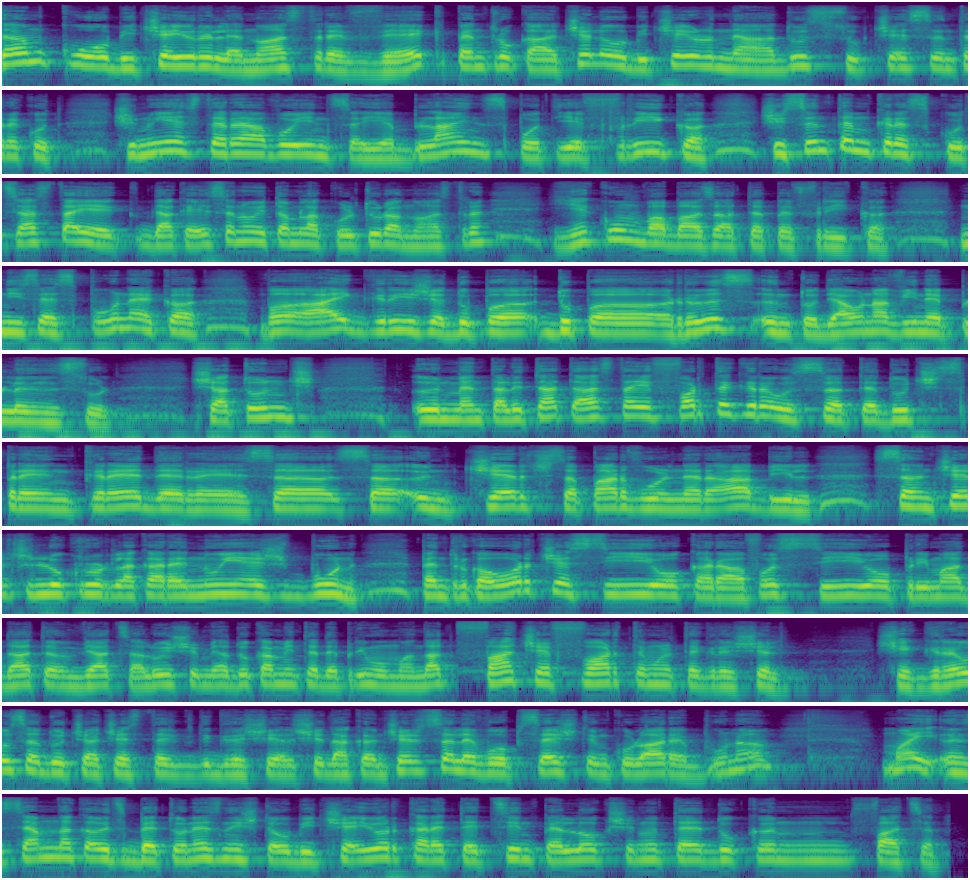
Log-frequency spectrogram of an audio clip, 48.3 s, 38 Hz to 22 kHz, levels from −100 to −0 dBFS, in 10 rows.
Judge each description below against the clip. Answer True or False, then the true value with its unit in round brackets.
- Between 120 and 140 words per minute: False (170 wpm)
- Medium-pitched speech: True (160 Hz)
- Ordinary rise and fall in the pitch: True (3.4 semitones)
